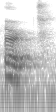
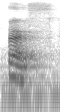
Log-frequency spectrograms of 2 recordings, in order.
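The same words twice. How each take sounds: First: The final th sound is missing. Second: The final th sound is clear. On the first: The speaker calls it wrong. "If you don't say the T H correctly" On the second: The speaker calls it right. "Make sure you're saying earth"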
